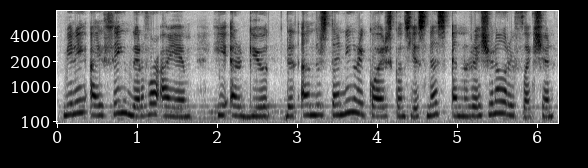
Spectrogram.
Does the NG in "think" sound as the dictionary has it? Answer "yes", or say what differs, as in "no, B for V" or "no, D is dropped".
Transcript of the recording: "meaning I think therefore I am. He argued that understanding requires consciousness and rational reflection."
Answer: yes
